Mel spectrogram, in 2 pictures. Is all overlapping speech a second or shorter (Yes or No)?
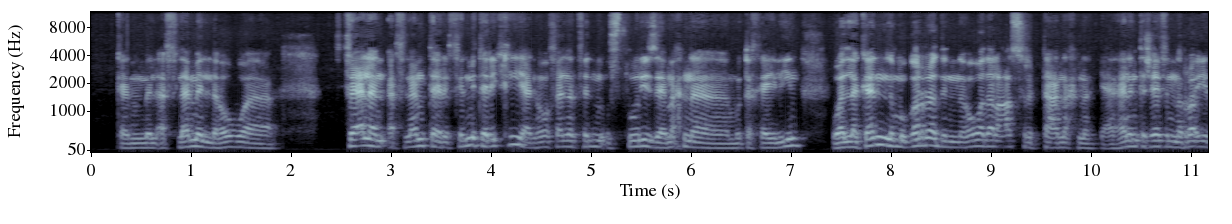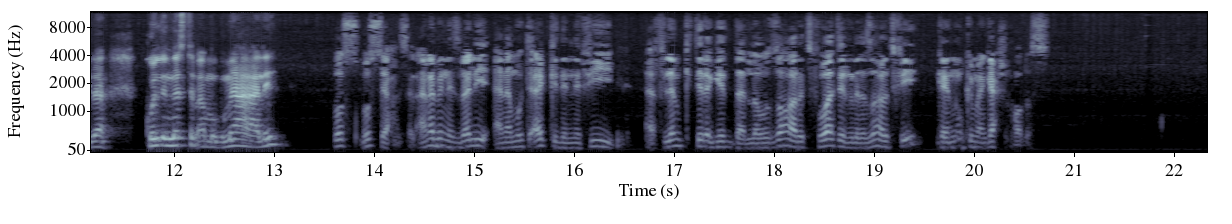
Yes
